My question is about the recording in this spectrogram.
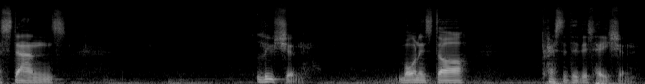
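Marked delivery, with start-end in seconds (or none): none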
